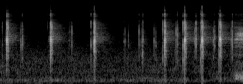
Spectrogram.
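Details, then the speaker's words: Blow-off valve removed from a Ford Fiesta ST 180, which the owner suspected was failing, before upgrading to a GFB vent-to-atmosphere valve: uneven dry clicks and scrapes as the plunger catches instead of sliding smoothly. "and then we change a plunger doesn't sound good anyway sounds like it's catching it's not smooth at"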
